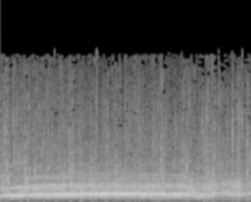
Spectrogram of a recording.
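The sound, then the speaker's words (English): Loud, sustained applause from an audience at the Science Museum for Dr. Anne-Marie Imafidon, dense and steady throughout, with cheering voices rising over the clapping and a few higher-pitched whoops carrying across. “A big round of applause to the wonderful Dr. Anne-Marie Imafidon.”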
